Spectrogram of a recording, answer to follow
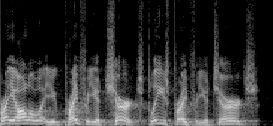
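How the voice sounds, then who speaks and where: A man talks at a moderate pace with vocal fry and lively intonation. The background is quiet. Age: old. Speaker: pastor. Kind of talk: sermon. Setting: church.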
